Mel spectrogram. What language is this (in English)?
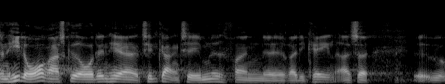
Danish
